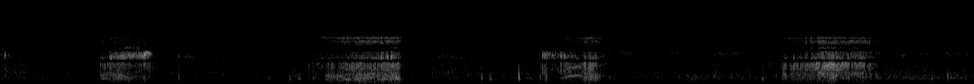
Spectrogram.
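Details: Baby boy snoring: four rasping snores about every 2.5 seconds, some longer and louder, quiet breathing between, heard through a small phone-like speaker.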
